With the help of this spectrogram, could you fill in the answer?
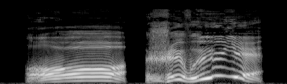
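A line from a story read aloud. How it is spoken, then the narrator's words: Exclamation. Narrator (Russian): воскликнул сэр Патрик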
